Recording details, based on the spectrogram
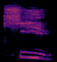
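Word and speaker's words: quay: pronounced with a q this is pronounced key key demographic even though it's spelled q-u-a-y for boaters collectively are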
